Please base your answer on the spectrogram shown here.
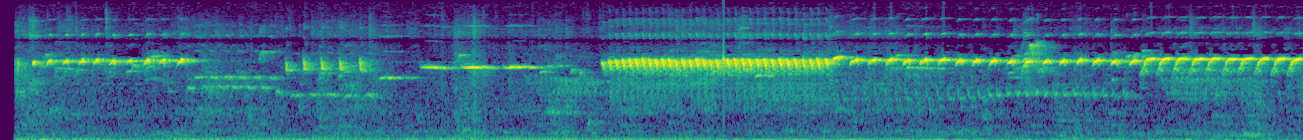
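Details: A couple of American Singer canaries in a bird room in the evening sing varied songs of bright whistled phrases, rapid trills and chattering rolls, shifting every second or two over a low background hum.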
